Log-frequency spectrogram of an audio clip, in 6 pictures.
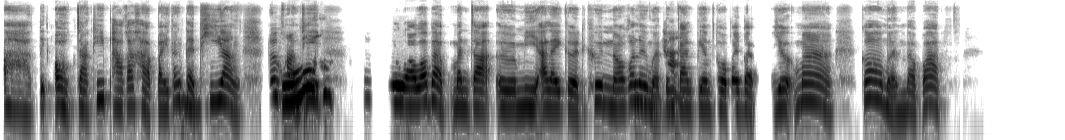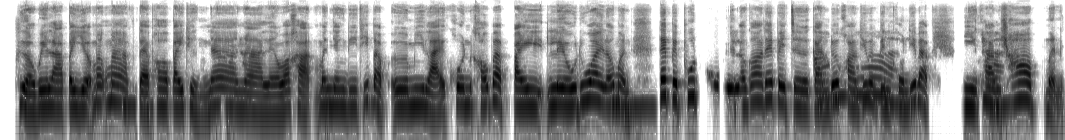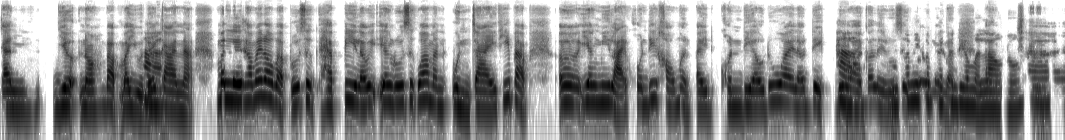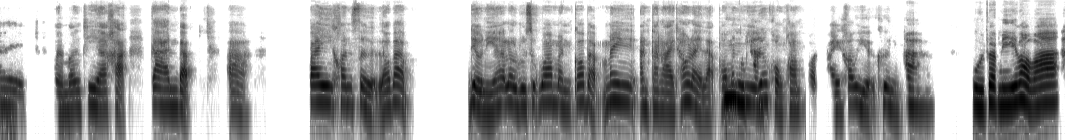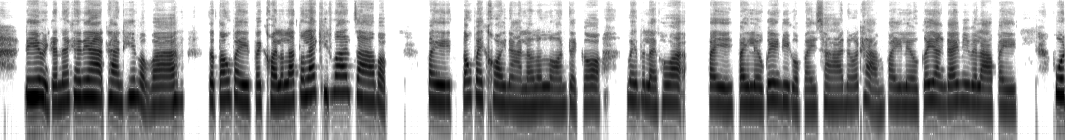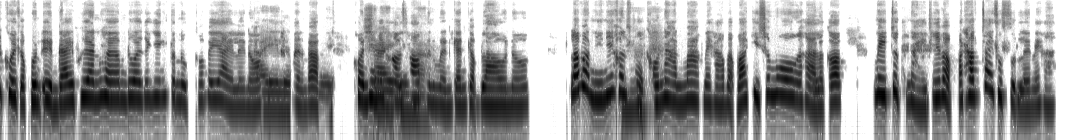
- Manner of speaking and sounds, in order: chuckle; other background noise; other noise
- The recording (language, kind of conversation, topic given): Thai, podcast, คุณช่วยเล่าประสบการณ์ไปคอนเสิร์ตที่น่าจดจำที่สุดของคุณให้ฟังหน่อยได้ไหม?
